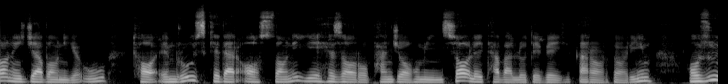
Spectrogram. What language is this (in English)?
Persian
